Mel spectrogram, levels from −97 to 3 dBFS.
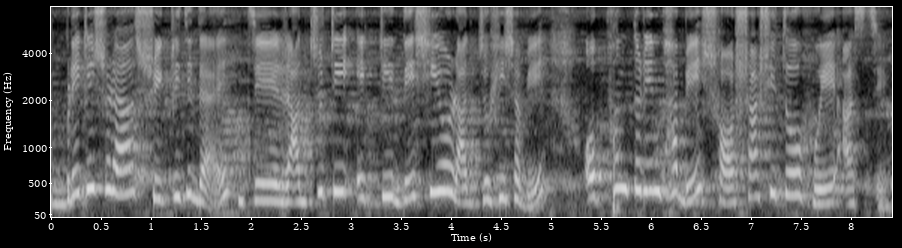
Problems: constant background noise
